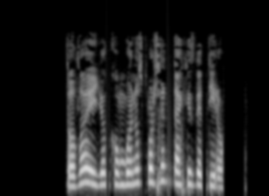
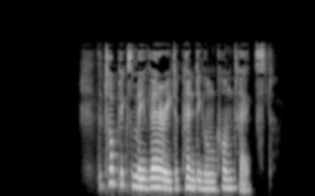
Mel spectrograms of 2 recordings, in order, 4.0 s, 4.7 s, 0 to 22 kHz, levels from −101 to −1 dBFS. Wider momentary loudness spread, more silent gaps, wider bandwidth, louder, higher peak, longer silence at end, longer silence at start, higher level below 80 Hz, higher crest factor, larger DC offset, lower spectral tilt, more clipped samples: second, 7 LU vs 12 LU; first, 1.60-1.64 s, 2.14-2.18 s, 3.04-3.10 s vs none; first, 10.5 kHz vs 9.2 kHz; about the same, -23 LUFS vs -24 LUFS; about the same, -6 dBFS vs -6 dBFS; about the same, 0.7 s vs 0.65 s; second, 1 s vs 1.3 s; about the same, -70 dBFS vs -68 dBFS; about the same, 18 dB vs 20 dB; neither; about the same, -5.5 dB/octave vs -4.5 dB/octave; neither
